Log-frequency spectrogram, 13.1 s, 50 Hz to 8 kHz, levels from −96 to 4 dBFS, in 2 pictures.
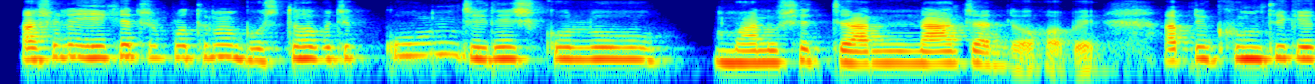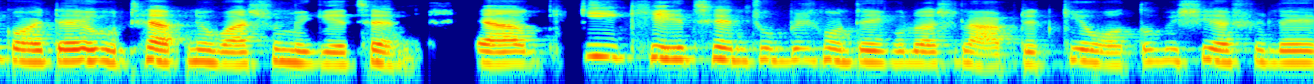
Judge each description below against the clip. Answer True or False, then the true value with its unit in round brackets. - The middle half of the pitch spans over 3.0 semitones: True (4.0 semitones)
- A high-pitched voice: True (205 Hz)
